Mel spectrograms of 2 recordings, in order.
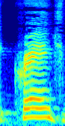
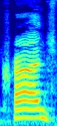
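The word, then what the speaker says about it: Kerch: or so you know the cringe Bridge with the k-e-r-ch crunch Bridge excuse me pronunciation the Ukrainian standard on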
